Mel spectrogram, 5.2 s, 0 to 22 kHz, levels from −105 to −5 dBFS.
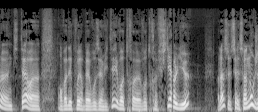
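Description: Between 3.31 and 4.75 s the audio picks up a few brief ticks and smeared hiccups, around four of them, none longer than about 20 ms. These are scattered short gaps: isolated packets went missing, about 80 ms in total, and the receiver filled each hole by extending the preceding sound.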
